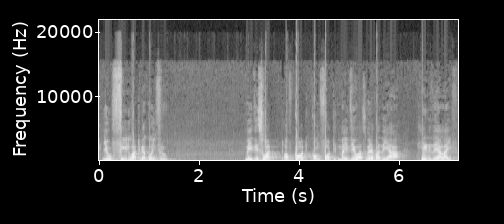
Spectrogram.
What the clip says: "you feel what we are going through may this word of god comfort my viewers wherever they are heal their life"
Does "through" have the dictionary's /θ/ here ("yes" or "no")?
yes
